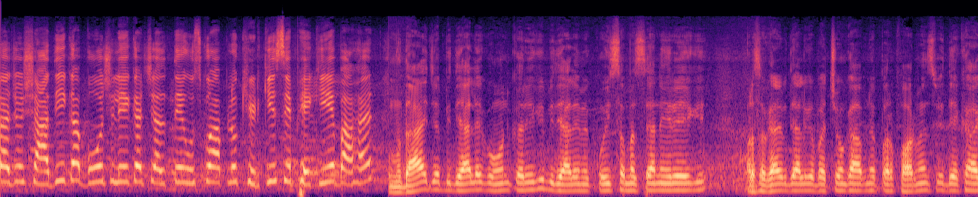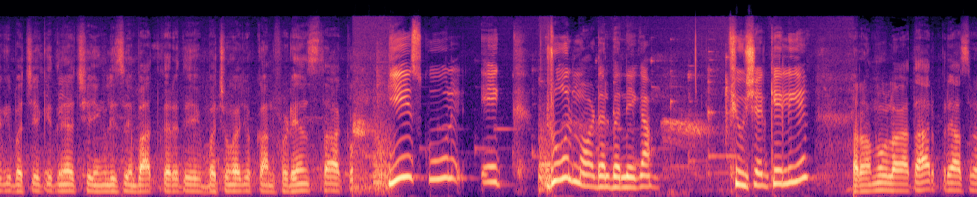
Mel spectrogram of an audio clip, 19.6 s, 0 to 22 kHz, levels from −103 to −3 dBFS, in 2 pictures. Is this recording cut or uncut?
cut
